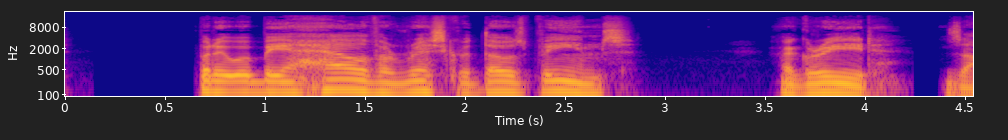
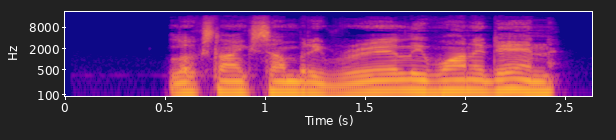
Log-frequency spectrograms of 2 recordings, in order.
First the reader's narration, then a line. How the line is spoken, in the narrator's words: Calvin muttered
